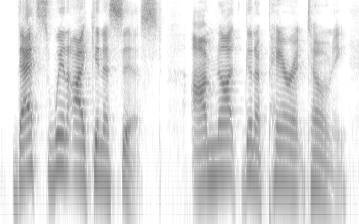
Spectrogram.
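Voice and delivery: ordinary delivery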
